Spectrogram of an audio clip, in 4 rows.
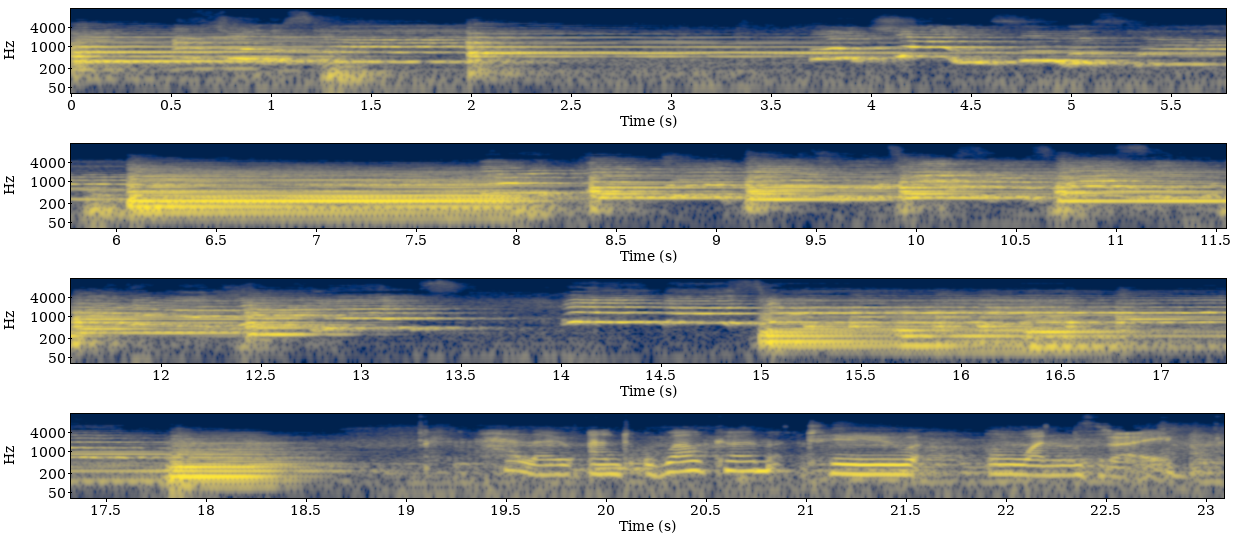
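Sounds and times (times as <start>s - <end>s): piano accompaniment: 0.0s - 13.6s, 15.0s - 18.9s
women singing: 0.5s - 2.4s, 3.7s - 6.4s, 7.7s - 17.9s.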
